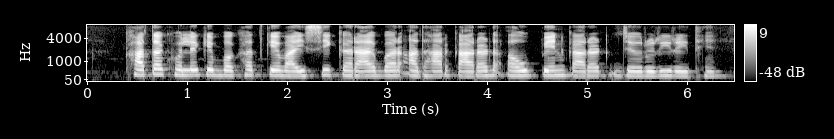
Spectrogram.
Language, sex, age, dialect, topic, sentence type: Chhattisgarhi, female, 25-30, Western/Budati/Khatahi, banking, statement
